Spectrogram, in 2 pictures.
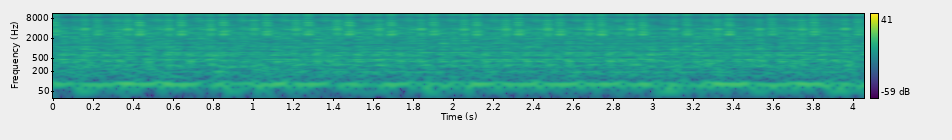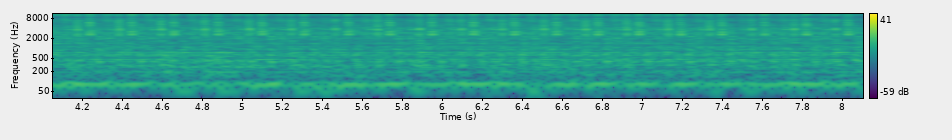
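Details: Engine at steady idle after an exhaust leak was fixed: fast even ticking over the engine note throughout; abnormal idle noise, source not yet identified.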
